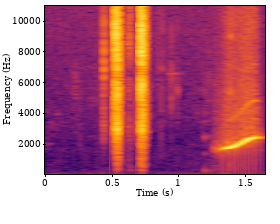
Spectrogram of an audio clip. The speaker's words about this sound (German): Oh, nicht pfeifen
